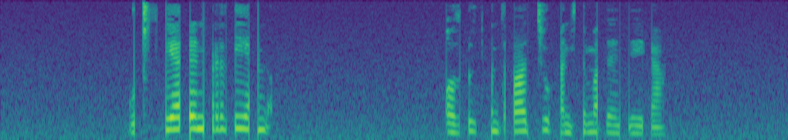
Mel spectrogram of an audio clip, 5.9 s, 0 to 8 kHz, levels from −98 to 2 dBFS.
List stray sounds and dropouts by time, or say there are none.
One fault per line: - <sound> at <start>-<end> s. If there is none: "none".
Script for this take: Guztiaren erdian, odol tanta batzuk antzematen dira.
none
